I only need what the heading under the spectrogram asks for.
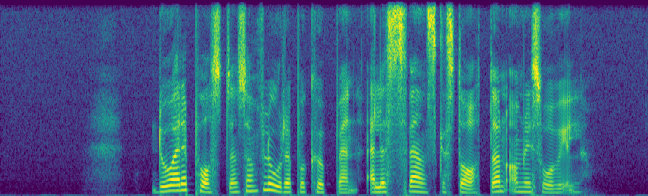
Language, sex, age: Swedish, female, 29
